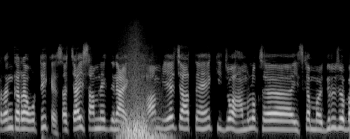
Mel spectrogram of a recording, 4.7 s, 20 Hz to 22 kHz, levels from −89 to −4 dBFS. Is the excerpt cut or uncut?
cut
